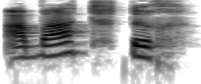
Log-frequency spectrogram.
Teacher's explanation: D t-ya keçir. L d-ya, q da x-ya. Hərf səsin sayı deyir bərabərdir.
